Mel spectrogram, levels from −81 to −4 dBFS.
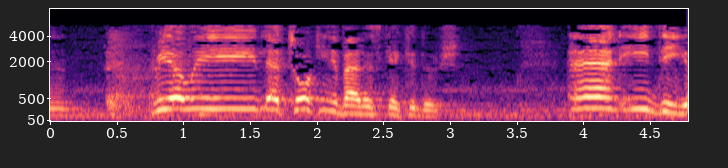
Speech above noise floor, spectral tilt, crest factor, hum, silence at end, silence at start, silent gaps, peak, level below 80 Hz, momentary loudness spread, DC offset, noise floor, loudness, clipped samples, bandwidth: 22 dB; -10 dB/octave; 16 dB; none; 0 s; 0 s; none; 0 dBFS; -48 dBFS; 17 LU; under 0.1%; -36 dBFS; -14 LUFS; under 0.1%; 5.4 kHz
